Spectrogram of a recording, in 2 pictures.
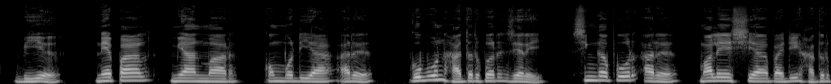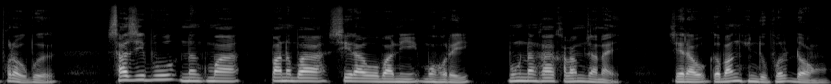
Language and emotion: Bodo, neutral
